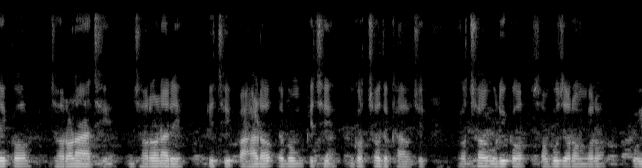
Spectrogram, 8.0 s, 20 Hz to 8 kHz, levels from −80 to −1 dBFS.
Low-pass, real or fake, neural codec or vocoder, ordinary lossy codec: 7.2 kHz; real; none; none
